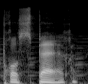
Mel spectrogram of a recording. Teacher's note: prosperu becomes French Prosper which lost its final syllable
